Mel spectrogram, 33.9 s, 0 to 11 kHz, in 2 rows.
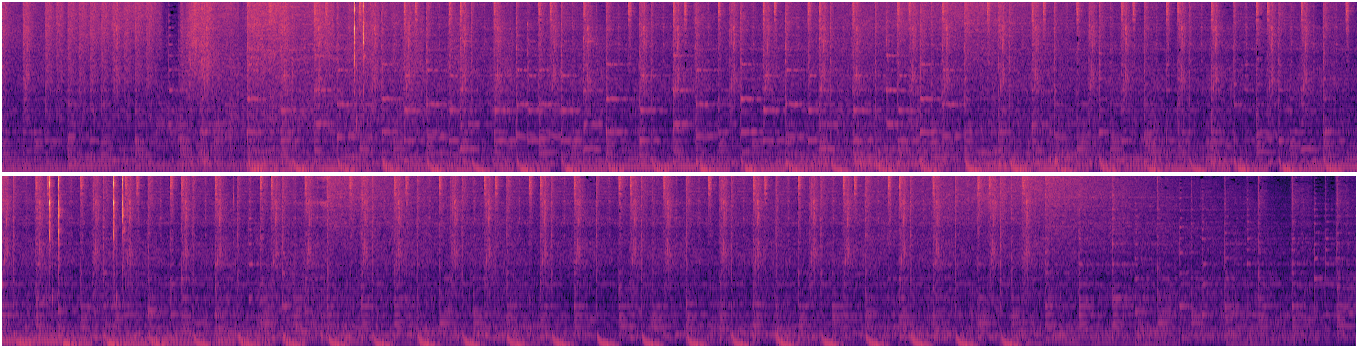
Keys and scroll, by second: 4.3 ctrl+c, 4.5 ctrl+v, 24.5 alt+Tab, 30.4 alt+Tab.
